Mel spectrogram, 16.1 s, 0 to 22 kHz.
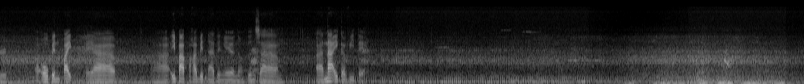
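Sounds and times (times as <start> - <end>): motorcycle engine hum: 0.0 - 16.0
wind rumbling on microphone: 12.4 - 16.0.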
